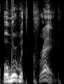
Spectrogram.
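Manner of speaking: loud, slow mocking voice; mock guests. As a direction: drag it out like smug guests. Guests explaining themselves.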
